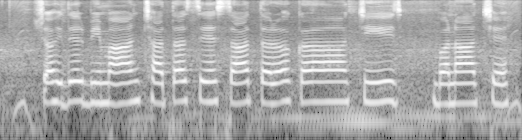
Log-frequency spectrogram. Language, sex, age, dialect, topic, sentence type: Magahi, female, 18-24, Northeastern/Surjapuri, agriculture, statement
